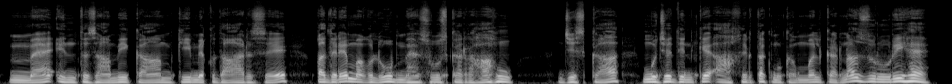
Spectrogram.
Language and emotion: Urdu, fearful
